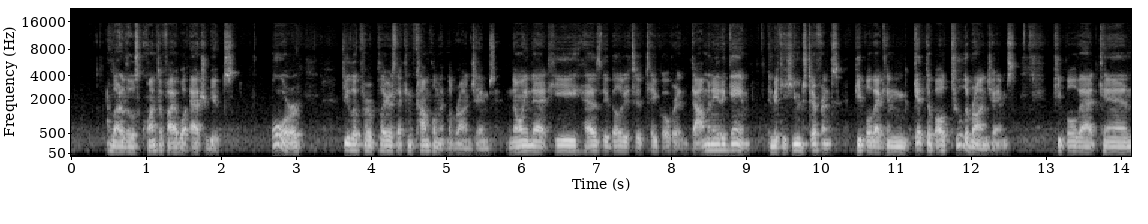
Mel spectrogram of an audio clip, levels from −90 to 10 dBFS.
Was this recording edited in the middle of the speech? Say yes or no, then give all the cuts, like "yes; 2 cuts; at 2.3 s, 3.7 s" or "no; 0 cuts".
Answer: yes; 3 cuts; at 2.5 s, 5.7 s, 10.3 s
